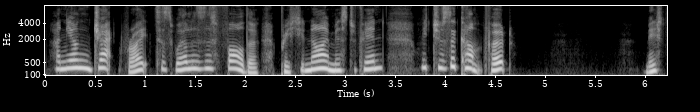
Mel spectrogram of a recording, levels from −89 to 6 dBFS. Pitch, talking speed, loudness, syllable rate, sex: 260 Hz, 165 wpm, -19 LUFS, 5.5 syllables/s, female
